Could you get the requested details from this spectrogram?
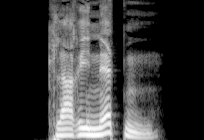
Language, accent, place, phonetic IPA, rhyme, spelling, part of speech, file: German, Germany, Berlin, [klaʁiˈnɛtn̩], -ɛtn̩, Klarinetten, noun, De-Klarinetten.ogg
- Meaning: plural of Klarinette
